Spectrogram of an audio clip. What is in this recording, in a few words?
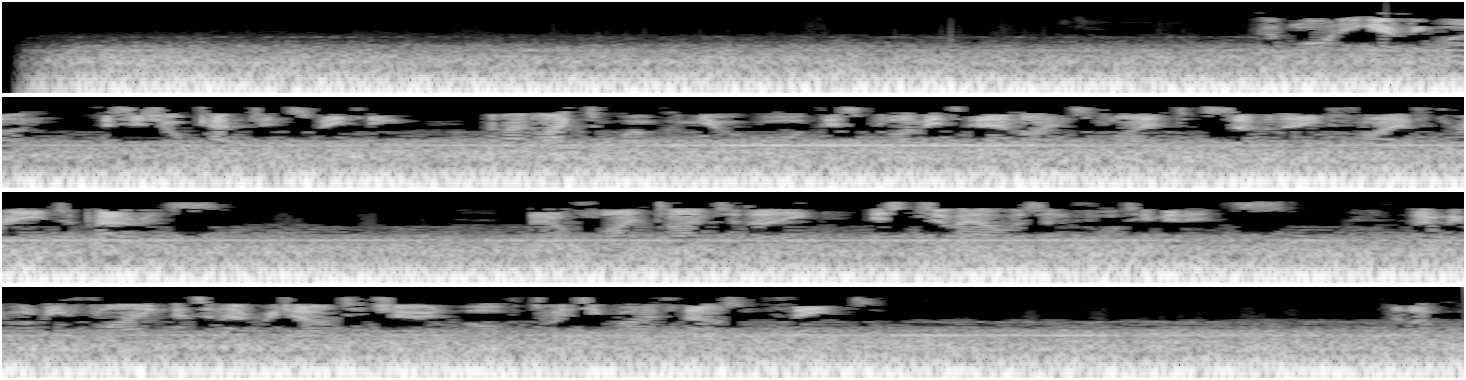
pilot announcement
